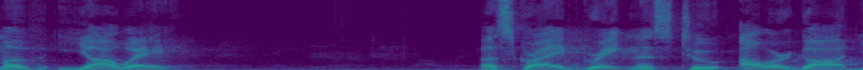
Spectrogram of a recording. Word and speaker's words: Yahweh: of Yahweh now again Yahweh is the name of God as far as we can know pronunciations that is as close as man some say Jehovah but uh more generally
